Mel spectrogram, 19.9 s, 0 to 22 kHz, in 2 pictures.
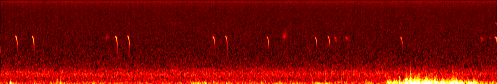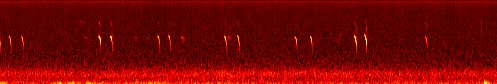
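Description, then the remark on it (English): Wild bird calls: short, sharp, high-pitched chirps scattered in quick little clusters over a steady low hiss, with a brief low rumble swelling up midway through. “Troops of 3 or 7 there, wild bird calls.”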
